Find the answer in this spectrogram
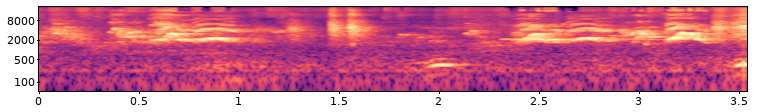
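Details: A cockatiel fusses for chips with harsh, scratchy squawks and short high chirps.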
